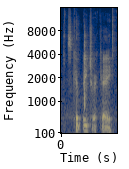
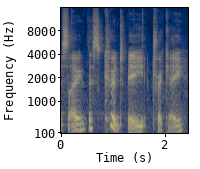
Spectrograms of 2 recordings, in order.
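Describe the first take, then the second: First: Hushed, breathy whisper. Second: Said in the usual way. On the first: Acted. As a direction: whisper it to yourself. Repeated as an unvoiced whisper.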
